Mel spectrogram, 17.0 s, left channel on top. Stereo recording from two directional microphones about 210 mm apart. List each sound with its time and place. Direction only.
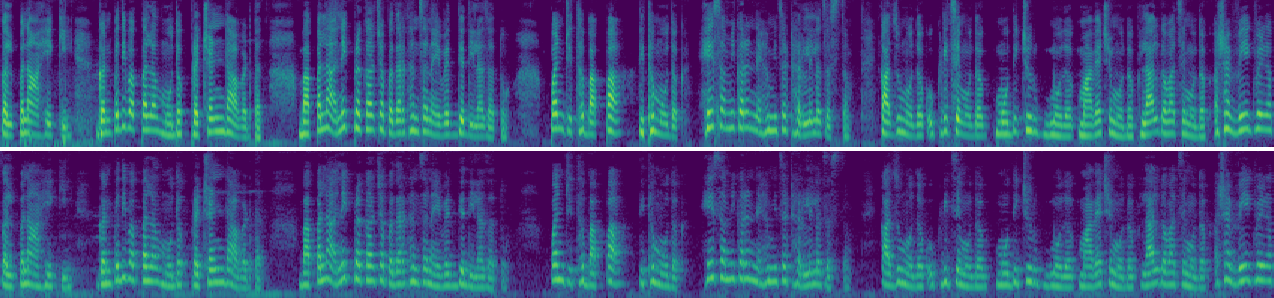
0.0 s a woman's voice: 55° left (ahead or behind)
